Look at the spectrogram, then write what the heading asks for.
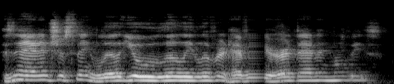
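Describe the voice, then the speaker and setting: A man hosting a play reading, giving informal explanatory asides in an animated, casual way. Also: high-pitched, moderate pace, echoey room. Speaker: host of a dramatic reading series.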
